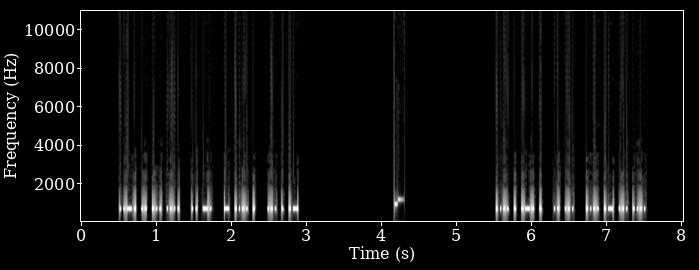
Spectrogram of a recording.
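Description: Fast Morse code at 50 words per minute: a steady mid-pitched tone keyed in rapid dits and dahs, two runs of about two seconds split by silence and a single short click.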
